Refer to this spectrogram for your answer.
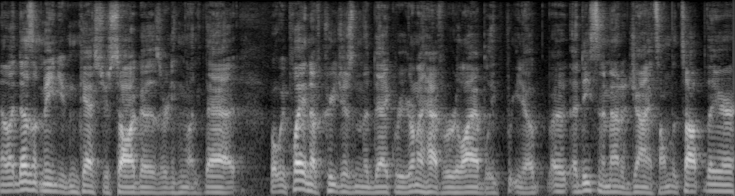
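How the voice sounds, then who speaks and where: This man has an American accent and ordinary pitch variation. He speaks very fast. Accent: southern US accent, noted by viewers. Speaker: gaming content creator. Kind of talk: video game strategy tutorial. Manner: casual, folksy.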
